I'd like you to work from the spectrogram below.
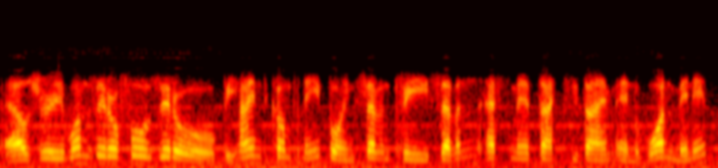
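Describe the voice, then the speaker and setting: A man's voice: medium pitch, moderate pace, slight background noise. Man giving terse radio updates, tinny line. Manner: clipped, procedural phrasing. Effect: radio transmission. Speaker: air traffic controller. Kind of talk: terse radio update, online flight simulation ATC.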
